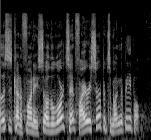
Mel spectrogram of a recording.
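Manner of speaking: ordinary talk, nothing marked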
